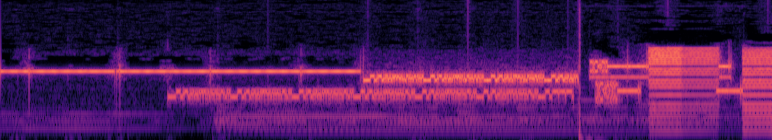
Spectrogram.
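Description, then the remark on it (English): A dial-up modem connecting to the internet over a phone line: a dial tone and shifting steady beeps give way to harsh, buzzing handshake screeches, loud with no talking. “Remember back in the old days, Libra, when you wanted to connect to the internet via the phone line and you had to wait ages while it made that awful beeping sound?”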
